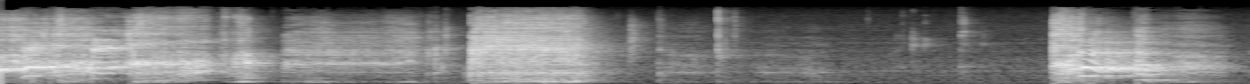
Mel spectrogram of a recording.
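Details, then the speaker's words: Smoker with lung disease and red-coloured sputum: harsh, wet coughing bursts with throat clearing and gasping between them; persistent smoker's cough. "If you want this to happen to you, just keep smoking. This is lung disease."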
